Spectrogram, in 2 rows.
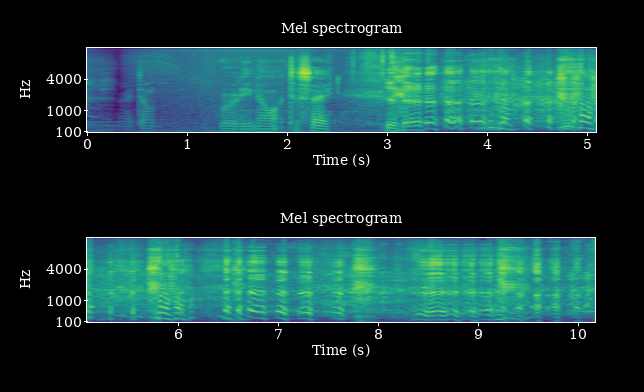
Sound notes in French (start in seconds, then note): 4.5 rires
